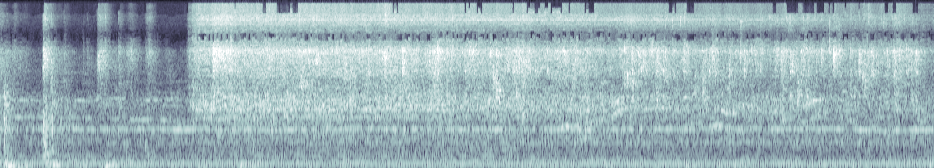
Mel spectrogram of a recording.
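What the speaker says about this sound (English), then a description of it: "let me go wash my hands" Tap water runs steadily into a sink for hands being washed in a home kitchen, a constant close hiss with faint splashing changes, no speech.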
